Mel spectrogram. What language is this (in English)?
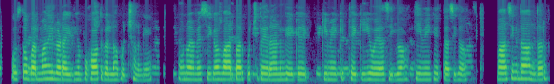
Punjabi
